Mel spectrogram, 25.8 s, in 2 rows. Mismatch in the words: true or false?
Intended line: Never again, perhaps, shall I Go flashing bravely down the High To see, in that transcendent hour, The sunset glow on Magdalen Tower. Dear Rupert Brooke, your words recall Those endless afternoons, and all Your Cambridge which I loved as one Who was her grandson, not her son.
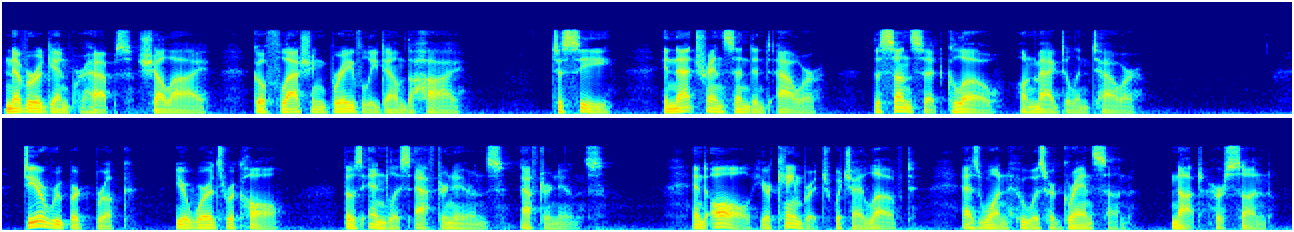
true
